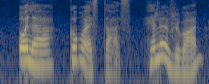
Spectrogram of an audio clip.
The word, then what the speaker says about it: hola: in Spanish it is hola the H is silent next how do we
